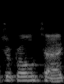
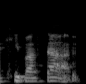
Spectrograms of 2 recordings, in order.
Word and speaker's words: Gibraltar: Like soy trabajar en Gibraltar, because I have to say like not Gibraltar because they don't say it like that. They say Gibraltar.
